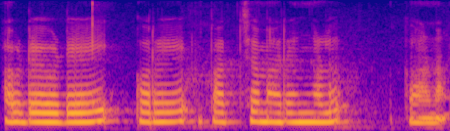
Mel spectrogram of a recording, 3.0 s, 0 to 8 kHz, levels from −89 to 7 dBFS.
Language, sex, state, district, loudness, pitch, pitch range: Malayalam, female, Kerala, Kasaragod, -15 LUFS, 215 Hz, 215-225 Hz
